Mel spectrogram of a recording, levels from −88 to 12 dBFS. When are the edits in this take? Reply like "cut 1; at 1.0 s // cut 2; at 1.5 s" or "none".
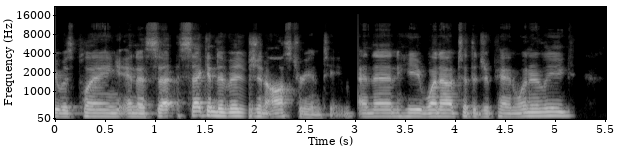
cut 1; at 3.0 s

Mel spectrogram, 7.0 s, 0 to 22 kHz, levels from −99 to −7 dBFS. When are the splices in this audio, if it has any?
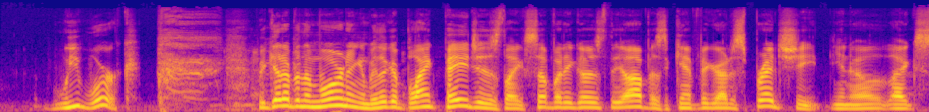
none

